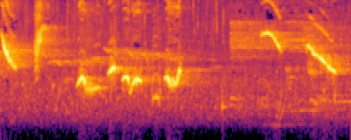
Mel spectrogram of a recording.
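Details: Master song of white-rumped shama for training caged birds, brief downslurred whistle, soft warbled notes, then high thin descending whistles.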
